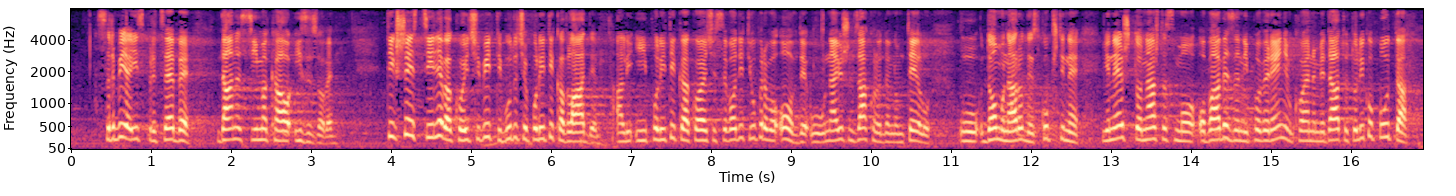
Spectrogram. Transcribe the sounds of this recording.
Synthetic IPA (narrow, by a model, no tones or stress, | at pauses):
sr̩bijaispɾed̪t̪sebe̞d̪anasimakao̞ʔizazo̞ʋe̞ | t̪iːxʃeːst̪t̪siːʎe̞ʋako̞jit͡ɕebit̪ibud̪uːt͡ɕapo̞lit̪ikaʋlˠaːd̪e̞aliʔipo̞lit̪ikako̞jat͡ɕe̞se̞ʋo̞d̪it̪iupɾaʋo̞ʔo̞ːʋd̪e̞ʔunaːjʋiʃe̞mzaːko̞nod̪aʋnomt̪eːlu | ud̪o̞munaːɾo̞d̪ne̞skupʂt̪ine̞ | jeneʃt̪o̞naʃt̪osmo̞ʔobaʋe̞zanipo̞ʋeɾeːɲemko̞janamje̞d̪at̪ot̪o̞liko̞puːt̪a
